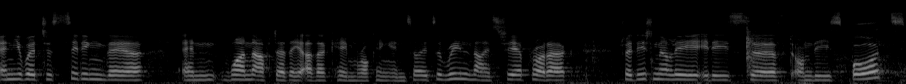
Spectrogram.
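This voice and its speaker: Her pitch fairly high and her intonation fairly even, a woman speaks at a moderate tempo. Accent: German. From Germany, near the French border. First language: German. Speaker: food business owner. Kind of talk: casual chat. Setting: live stream from a showroom.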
